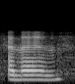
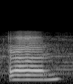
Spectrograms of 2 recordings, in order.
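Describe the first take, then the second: No difference in how they are said.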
